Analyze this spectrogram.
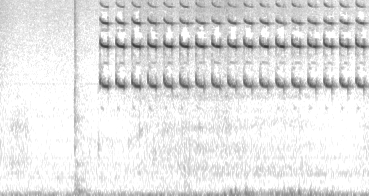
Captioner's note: steady beeping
